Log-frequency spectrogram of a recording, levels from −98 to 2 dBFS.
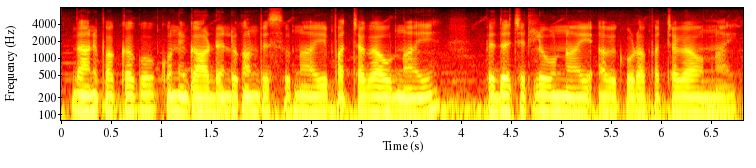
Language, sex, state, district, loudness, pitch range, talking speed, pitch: Telugu, male, Telangana, Mahabubabad, -16 LUFS, 100-110 Hz, 125 wpm, 105 Hz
